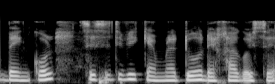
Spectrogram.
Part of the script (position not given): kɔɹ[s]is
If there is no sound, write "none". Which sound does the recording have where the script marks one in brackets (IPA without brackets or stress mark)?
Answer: s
